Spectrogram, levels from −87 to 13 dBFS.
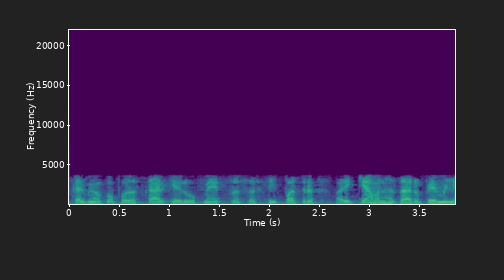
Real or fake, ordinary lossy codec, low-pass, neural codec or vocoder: real; AAC, 24 kbps; 3.6 kHz; none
